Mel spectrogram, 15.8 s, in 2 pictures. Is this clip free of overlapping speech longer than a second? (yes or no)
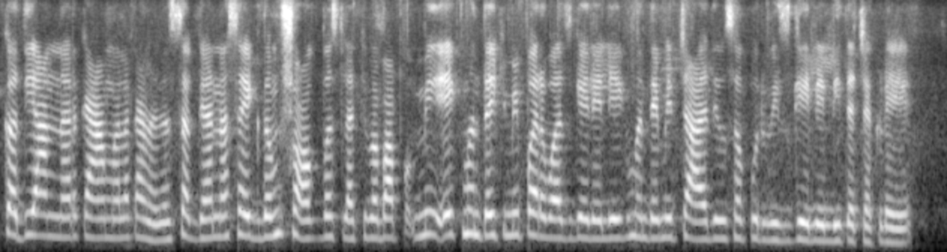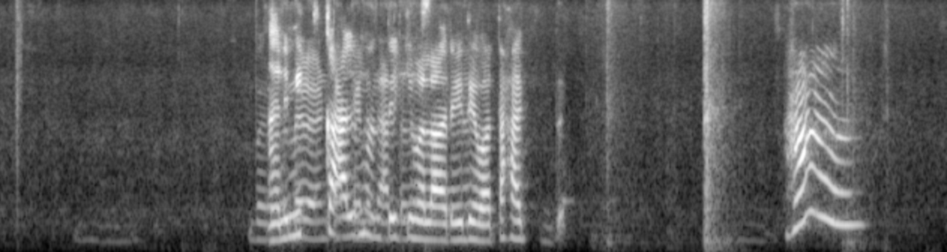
no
